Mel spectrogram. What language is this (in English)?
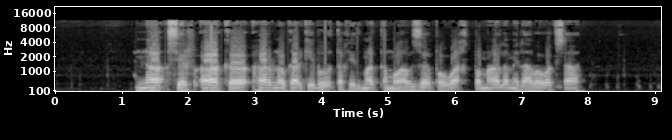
Ormuri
